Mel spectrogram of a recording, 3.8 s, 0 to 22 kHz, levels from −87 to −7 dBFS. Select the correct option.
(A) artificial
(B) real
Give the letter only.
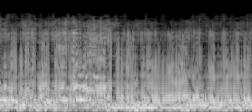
A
